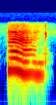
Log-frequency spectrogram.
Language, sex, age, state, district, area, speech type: Kannada, female, 60+, Karnataka, Belgaum, rural, conversation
